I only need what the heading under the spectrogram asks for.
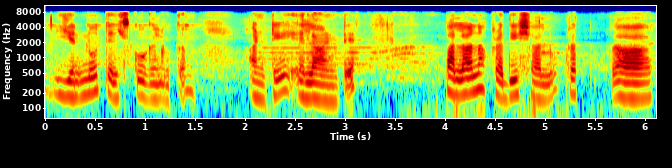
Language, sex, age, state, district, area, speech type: Telugu, female, 18-30, Telangana, Hyderabad, urban, spontaneous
